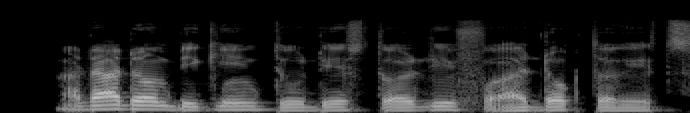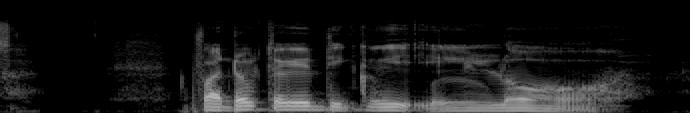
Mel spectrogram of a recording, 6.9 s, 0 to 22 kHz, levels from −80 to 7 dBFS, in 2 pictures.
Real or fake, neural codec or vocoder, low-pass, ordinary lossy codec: real; none; none; none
